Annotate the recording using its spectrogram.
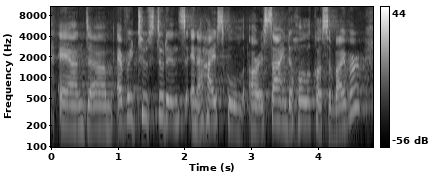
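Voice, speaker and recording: Over noticeable background noise and audible room echo, a woman with a fairly high pitch talks at a fairly quick pace with very even loudness. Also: ordinary pitch variation. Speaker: lecturer in educational technology. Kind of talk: conference presentation. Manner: halting, many fillers.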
